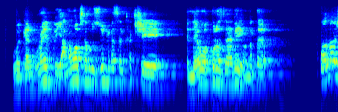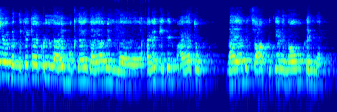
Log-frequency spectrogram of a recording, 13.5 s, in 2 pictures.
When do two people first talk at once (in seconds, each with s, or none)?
none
